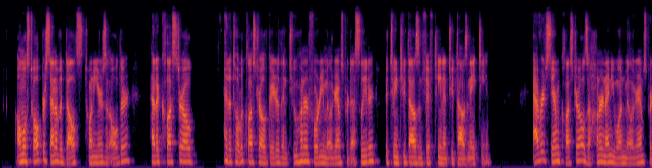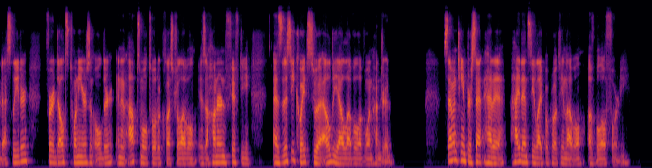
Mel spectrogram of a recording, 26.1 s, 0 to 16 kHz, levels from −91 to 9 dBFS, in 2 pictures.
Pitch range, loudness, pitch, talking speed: 115-150 Hz, -25 LUFS, 135 Hz, 150 wpm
